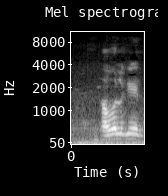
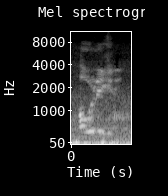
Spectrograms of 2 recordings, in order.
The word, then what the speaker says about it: ধৌলিগিরি: এই যে আমরা এখন ছোট বাসে করে ধবলগিরির দিকে যাচ্ছি, আর ধবলগিরি নয় ধৌলিগিরি, ধৌলিগিরি, আচ্ছা নট ধবলগিরি, এটা হচ্ছে ধৌলিগিরি, ওড়িয়া প্রোনাউন্সেশন।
